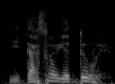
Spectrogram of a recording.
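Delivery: ordinary delivery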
